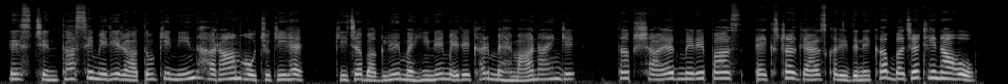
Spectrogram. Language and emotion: Hindi, fearful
